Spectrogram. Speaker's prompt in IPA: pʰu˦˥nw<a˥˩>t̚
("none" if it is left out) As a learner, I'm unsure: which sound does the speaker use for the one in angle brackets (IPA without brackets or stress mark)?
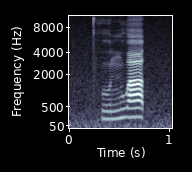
a˥˩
